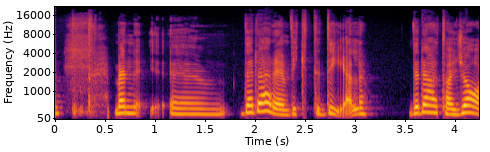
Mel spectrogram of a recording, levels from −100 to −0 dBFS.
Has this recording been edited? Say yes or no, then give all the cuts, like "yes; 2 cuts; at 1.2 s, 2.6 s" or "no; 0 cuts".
no; 0 cuts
